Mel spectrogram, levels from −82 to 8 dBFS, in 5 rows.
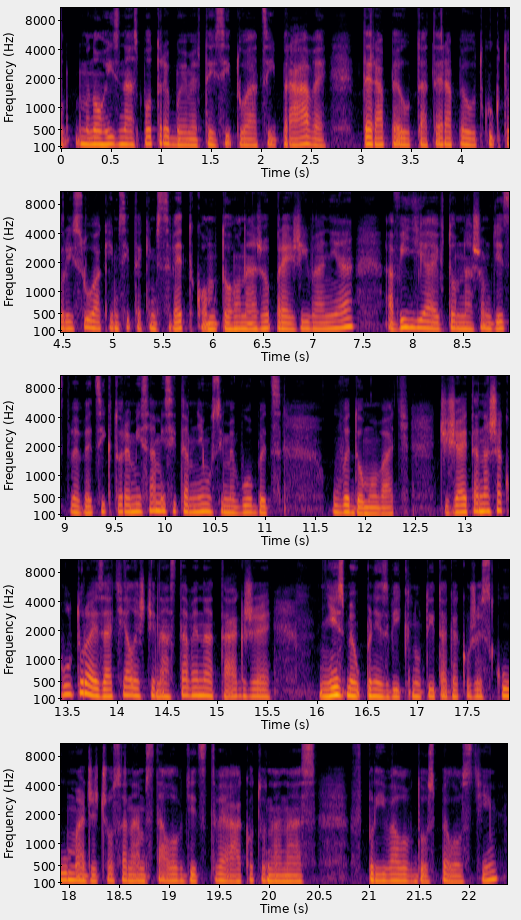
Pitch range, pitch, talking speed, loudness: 145-165 Hz, 155 Hz, 180 wpm, -22 LUFS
